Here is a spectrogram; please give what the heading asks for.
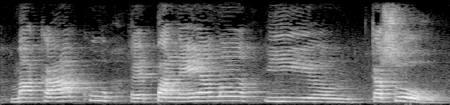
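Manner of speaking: drawn-out answer options; slow listing of choices. Shown as a demonstration. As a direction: read each option out slowly. Slowly reads answer options.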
